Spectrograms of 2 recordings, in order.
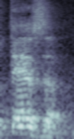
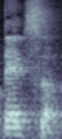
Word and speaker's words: Tezza: Porque essa obra do Tesa é uma obra, ou melhor, Tezza, né, que são dois Es, é uma pronúncia italiana, Tezza, é uma obra que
